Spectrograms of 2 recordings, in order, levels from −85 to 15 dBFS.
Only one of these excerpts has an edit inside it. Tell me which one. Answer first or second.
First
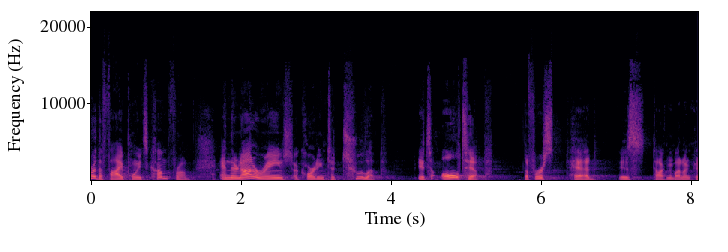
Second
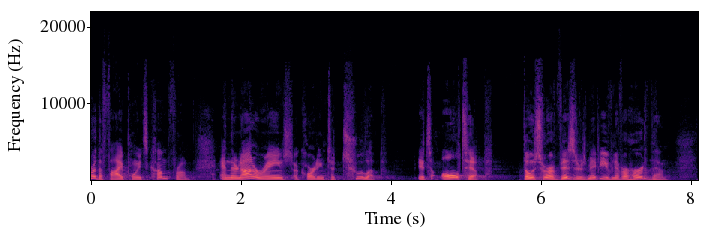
second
